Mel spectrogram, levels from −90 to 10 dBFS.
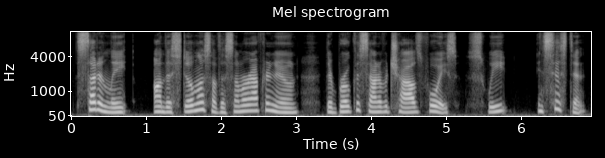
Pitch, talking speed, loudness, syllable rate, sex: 205 Hz, 155 wpm, -17 LUFS, 5.2 syllables/s, female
